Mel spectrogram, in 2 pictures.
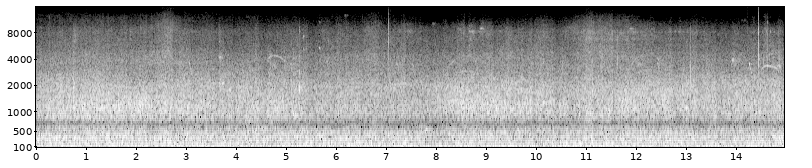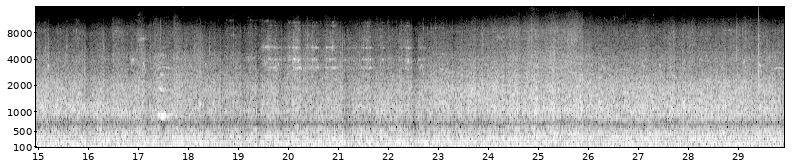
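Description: Freight train wagons rolling past with a steady noise of wheels on rails. A faint high tone joins in for a few seconds past the middle.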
